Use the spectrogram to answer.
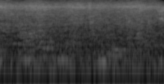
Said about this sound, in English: spray the top, give that little vegetable oil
